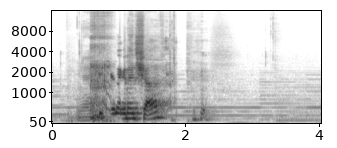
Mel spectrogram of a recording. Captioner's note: laugh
